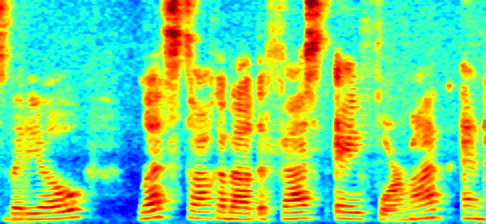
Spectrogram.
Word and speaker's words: FASTA: let's talk about the fast a format and how to create fast a file so what is a fast a format it actually is pronounced as fast a because it stands for fast all which refers to the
